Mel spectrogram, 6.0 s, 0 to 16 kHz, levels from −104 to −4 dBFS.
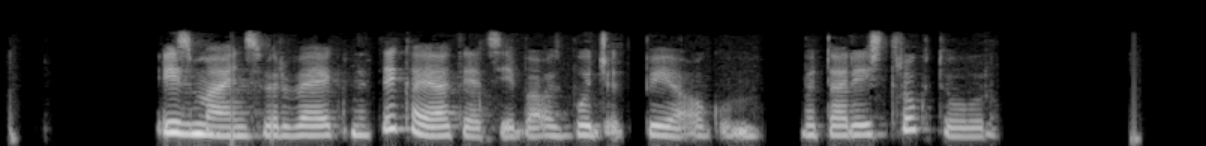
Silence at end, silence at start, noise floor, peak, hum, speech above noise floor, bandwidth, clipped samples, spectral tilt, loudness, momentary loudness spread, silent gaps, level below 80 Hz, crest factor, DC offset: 0.35 s; 0.05 s; under -90 dBFS; -16 dBFS; none; over 58 dB; 8 kHz; under 0.1%; -4.5 dB/octave; -33 LUFS; 12 LU; 0.10-0.17 s, 0.25-0.77 s, 3.15-3.22 s, 3.82-4.00 s, 5.01-5.64 s; -74 dBFS; 18 dB; under 0.1%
